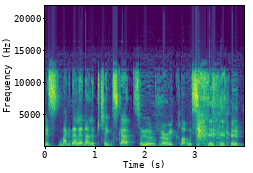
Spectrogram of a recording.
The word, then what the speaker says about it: Magdalena Lepczynska: Chris for the introduction so my name is magdalena lapchang scott so you were very close congratulations on pronunciation and I'm polish I live and work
